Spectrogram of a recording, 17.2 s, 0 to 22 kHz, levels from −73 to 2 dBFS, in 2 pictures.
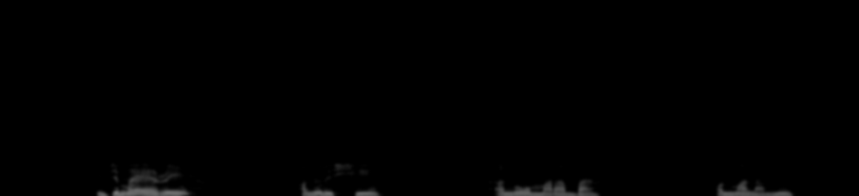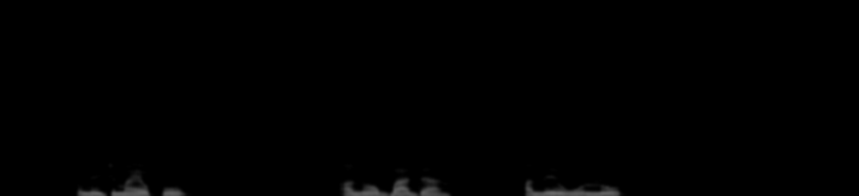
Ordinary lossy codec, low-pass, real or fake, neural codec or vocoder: none; 3.6 kHz; fake; autoencoder, 48 kHz, 128 numbers a frame, DAC-VAE, trained on Japanese speech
